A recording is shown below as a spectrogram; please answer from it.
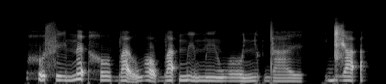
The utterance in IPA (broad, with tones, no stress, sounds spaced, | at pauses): h ṵ˦˨ sʰ i˨ n ɛ˦ ʔ h o˨ b a̰˦˨ ʊ̯ w ɔ̰˦˨ b ä˦ ʔ m ḭ˦˨ m ĩ˨ w o˨ ɲ ʊ˦ ʔ d a˦ ɪ̯ | d͡ʑ ä˦ ʔ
